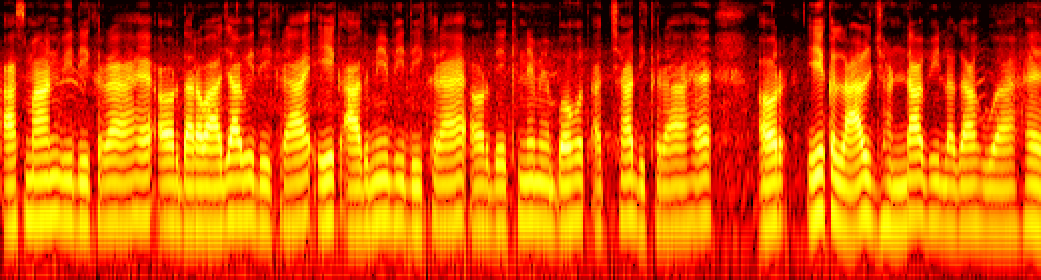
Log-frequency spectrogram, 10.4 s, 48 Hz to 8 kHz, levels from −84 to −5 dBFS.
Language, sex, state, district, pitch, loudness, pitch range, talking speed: Hindi, male, Chhattisgarh, Balrampur, 140 Hz, -20 LUFS, 135-150 Hz, 195 wpm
